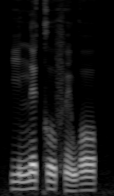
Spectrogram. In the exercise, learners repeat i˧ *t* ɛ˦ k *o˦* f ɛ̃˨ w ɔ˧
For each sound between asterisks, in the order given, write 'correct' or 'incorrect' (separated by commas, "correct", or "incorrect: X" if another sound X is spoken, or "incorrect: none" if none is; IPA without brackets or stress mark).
incorrect: n, incorrect: o˧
